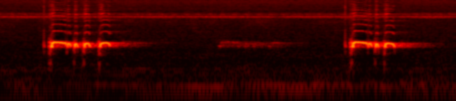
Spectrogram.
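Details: Loud-voiced local perkutut, or zebra dove, used as a lure, gives two rolling cooing phrases of rapid bubbling notes three seconds apart, with a soft drawn-out coo between them and a constant high whine behind.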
